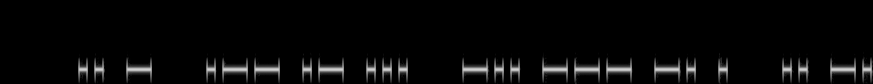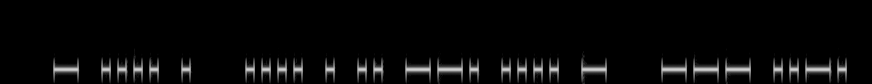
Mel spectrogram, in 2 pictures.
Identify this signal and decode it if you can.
Morse code, heard as a keyed tone, about 16 wpm, 700 Hz. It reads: IT WAS DONE IN THE HEIGHT OF
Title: Sentences from Top 1600 Words 15wpm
